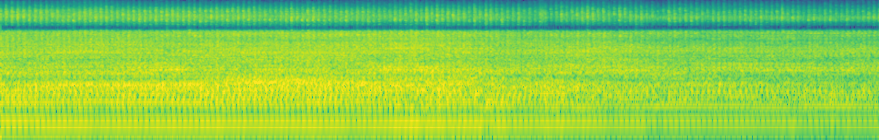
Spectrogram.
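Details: Kawasaki Mule that wouldn't start, after rusty tank flushed out, carb reinstalled and idled up a little: small single runs steady with even fast putter, nearly four beats a second, no stumbling; running cleanly now.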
